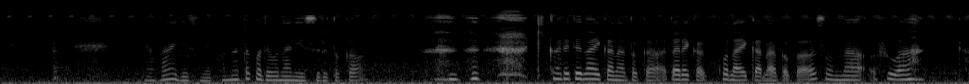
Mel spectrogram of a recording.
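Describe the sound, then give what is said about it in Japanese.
Cicadas droning in a park in a residential area, a thin, continuous high buzz running beneath close, quiet talking that continues throughout. “結構セミの声とか聞こえてて、”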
